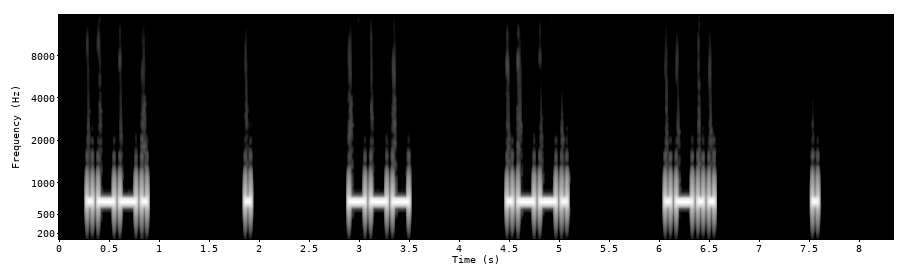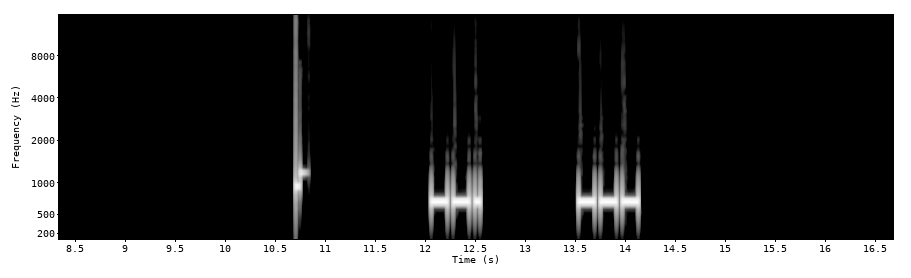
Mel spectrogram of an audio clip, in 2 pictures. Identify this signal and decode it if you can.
Morse code, heard as a keyed tone, about 22 wpm, spaced as for 8 wpm, 700 Hz. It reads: PEOPLE GO
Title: 6x Character Spacing - Top 200 Words - 22wpm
